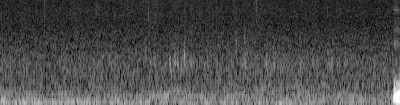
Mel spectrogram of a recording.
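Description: Steady rain falling: an even, unbroken hiss with no distinct drops or thunder.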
